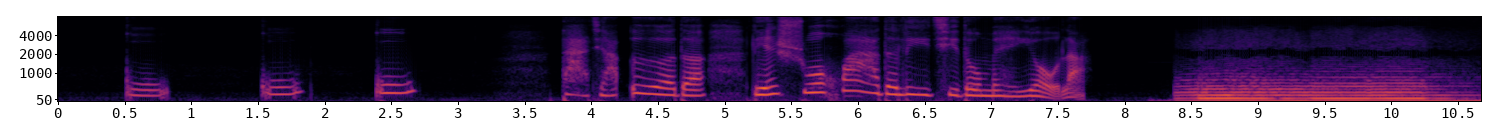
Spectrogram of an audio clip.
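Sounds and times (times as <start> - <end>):
speech: 0.5 - 0.9, 1.5 - 2.7, 3.8 - 7.8
loud deep ship horn: 8.2 - 10.6.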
